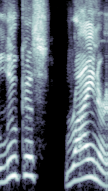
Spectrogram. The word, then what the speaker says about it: Lucas Reiner: and a pleasure to be with here with lucas reiner is that the correct way to pronounce it lucas you did great jerry lucas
